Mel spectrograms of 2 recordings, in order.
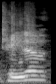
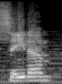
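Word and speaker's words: Caeda: Oh, it's Seda. Okay, so I did get, someone ended up yelling at me saying, it isn't Kada, it's Seda. Honestly, it doesn't really matter.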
